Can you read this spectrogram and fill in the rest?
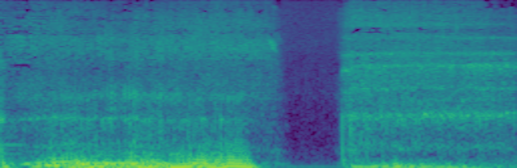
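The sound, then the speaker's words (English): A loud, rattling snore from a person sleeping soundly at night drones for over a second, then stops for a brief silent pause before a softer, raspy breath begins again. “This is the sound of one of our customers sleeping soundly at night.”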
